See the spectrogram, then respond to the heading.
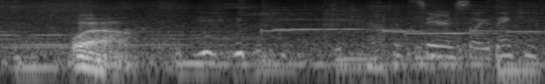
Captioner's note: laughing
